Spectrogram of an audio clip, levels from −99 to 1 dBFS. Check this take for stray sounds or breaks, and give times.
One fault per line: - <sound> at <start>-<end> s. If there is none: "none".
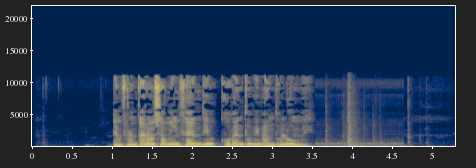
- squeak at 3.6-4.5 s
